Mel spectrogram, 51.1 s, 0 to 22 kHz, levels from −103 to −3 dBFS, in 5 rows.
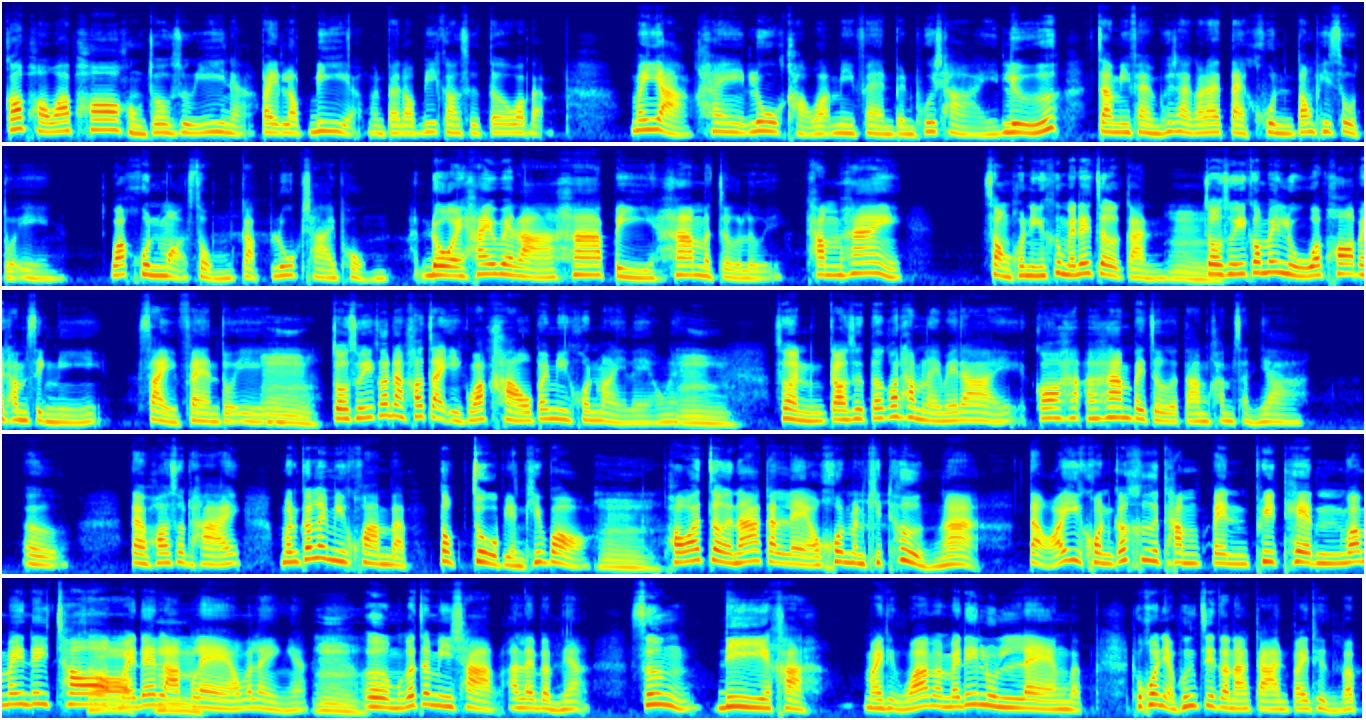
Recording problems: none

